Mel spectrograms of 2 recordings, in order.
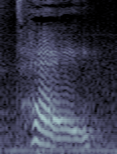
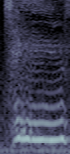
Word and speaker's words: tea: So the word, like, made these two pathways across the globe from China and eventually ended up in England as Tay. That was the original pronunciation, Tay. And then it sort of, they got more excited about it. And they were like, I didn't know, Tay is nice. Doesn't tea sound more, I mean, elegante and delightful?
